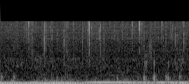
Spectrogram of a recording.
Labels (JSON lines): {"label": "anthrophony, boat engine", "recorder": "SoundTrap 500"}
